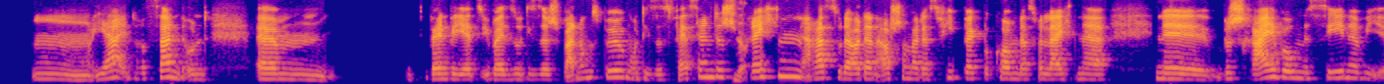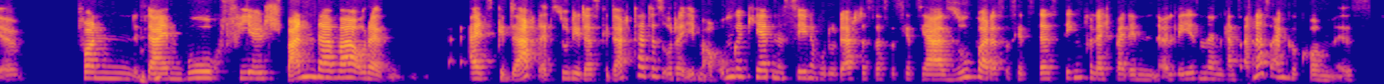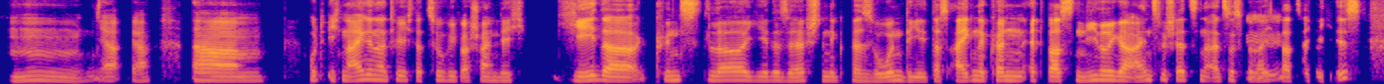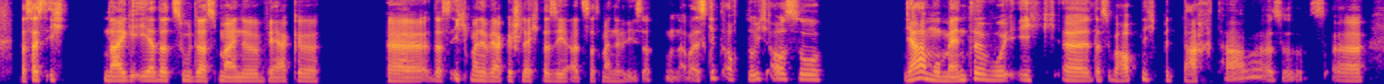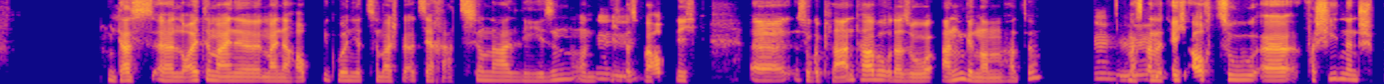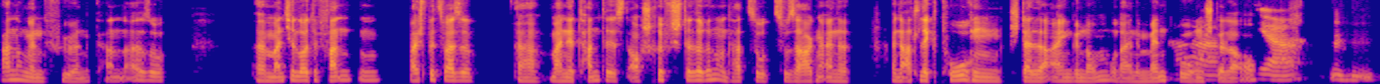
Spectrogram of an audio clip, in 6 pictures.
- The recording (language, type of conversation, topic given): German, podcast, Was macht eine fesselnde Geschichte aus?
- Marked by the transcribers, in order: none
